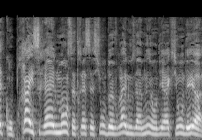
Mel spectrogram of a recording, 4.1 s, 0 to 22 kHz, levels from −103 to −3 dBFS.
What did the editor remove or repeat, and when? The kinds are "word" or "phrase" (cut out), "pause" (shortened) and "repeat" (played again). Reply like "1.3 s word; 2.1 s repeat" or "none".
none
